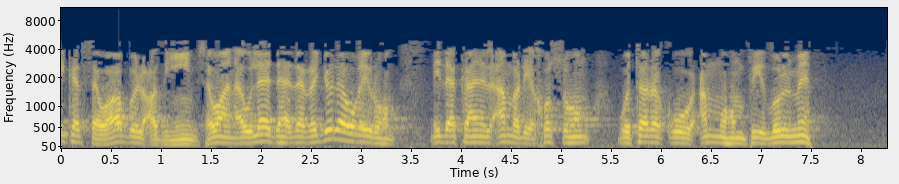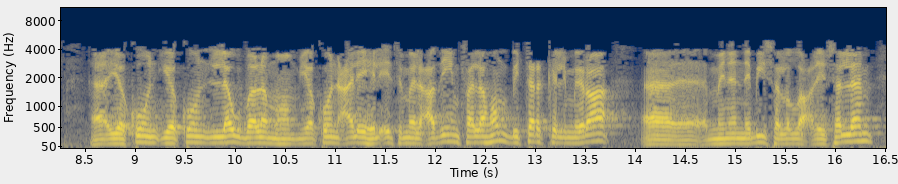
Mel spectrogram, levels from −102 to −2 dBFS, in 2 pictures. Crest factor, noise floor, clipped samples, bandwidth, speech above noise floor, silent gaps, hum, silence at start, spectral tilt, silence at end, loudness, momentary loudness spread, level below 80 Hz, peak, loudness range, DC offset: 14 dB; -45 dBFS; under 0.1%; 5.2 kHz; 31 dB; none; none; 0 s; -11.5 dB/octave; 0 s; -14 LUFS; 6 LU; -46 dBFS; 0 dBFS; 2 LU; under 0.1%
